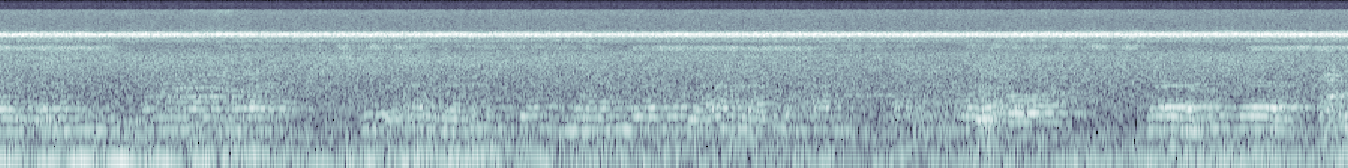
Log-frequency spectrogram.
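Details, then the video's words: Insects heard at night in an Indonesian village, a continuous high, thin whine throughout, joined by recurring bursts of lower, layered tonal calls and a faint low hum at the start. "the sound of insects at night in the village of Indonesia SUARA SERANGGA MALAM HARI"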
